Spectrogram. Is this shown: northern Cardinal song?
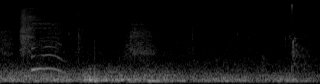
no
